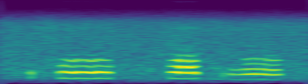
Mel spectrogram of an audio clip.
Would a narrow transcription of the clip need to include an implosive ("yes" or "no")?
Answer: no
